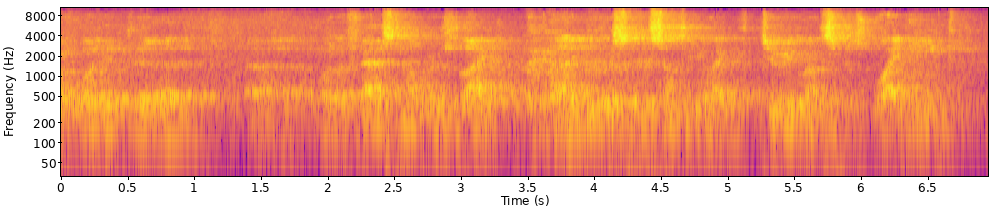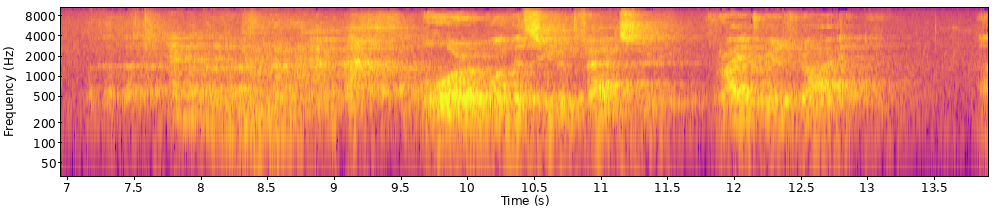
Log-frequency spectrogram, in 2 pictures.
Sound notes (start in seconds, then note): 7.1 laughter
